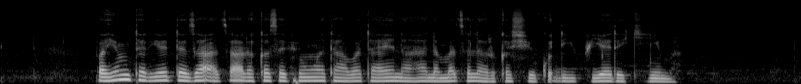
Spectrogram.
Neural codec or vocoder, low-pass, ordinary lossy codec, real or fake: none; 14.4 kHz; none; real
